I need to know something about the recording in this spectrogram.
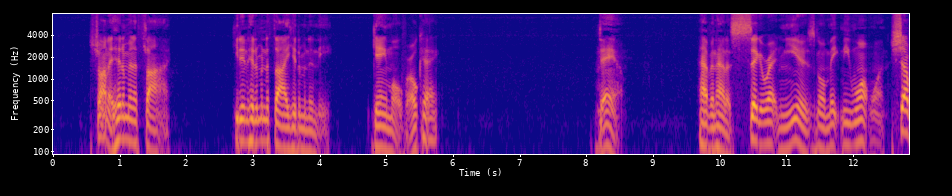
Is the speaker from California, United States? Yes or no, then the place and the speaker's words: no; New York, United States; I'm from New York.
